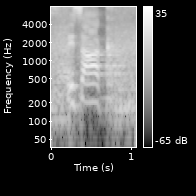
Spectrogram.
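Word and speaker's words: Isaac: अब अंग्रेजी में आइजैक कह देते हैं, हम तो उसको पढ़ेंगे तो हम क्या पढ़ेंगे? इसाक। आइजैक। कोई इसाक नहीं पढ़ा जा सकता क्या? स्पेलिंग तो वही है।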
